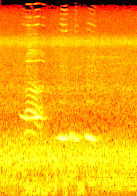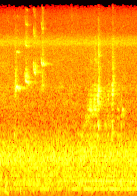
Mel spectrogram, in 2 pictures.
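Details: Pied butcherbird singing from a veranda in Australia, with mimicry of other Australian birds mixed in: a low whistled phrase near the middle, scattered higher chirps and short notes, over steady background hum.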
